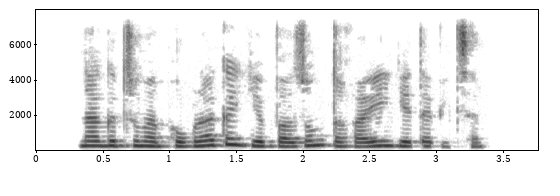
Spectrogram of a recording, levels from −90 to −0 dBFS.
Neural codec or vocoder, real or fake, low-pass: none; real; 7.2 kHz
